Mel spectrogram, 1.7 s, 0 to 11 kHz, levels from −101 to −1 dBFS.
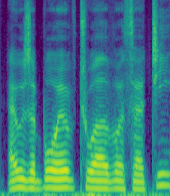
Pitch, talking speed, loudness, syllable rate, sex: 140 Hz, 280 wpm, -14 LUFS, 6.3 syllables/s, male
